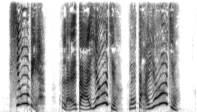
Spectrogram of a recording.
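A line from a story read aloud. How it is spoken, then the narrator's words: Shouting. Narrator (Chinese): 猪八戒这样一喊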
